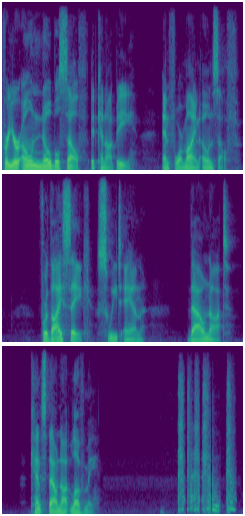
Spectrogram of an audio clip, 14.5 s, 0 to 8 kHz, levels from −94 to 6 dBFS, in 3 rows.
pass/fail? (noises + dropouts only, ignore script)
fail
